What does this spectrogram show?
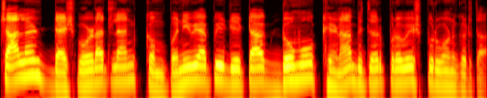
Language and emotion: Goan Konkani, neutral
